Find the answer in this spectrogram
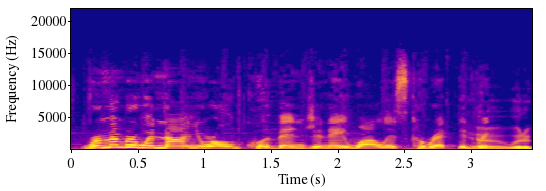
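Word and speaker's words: Quvenzhané: Quiven Janae Wallace.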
